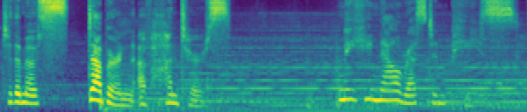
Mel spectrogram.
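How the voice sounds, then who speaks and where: A woman's voice: mid-range voice, very animated, slow pace, over loud music. A woman playing a solemn, sincere comrade in a fantasy video game. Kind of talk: video game character acting.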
